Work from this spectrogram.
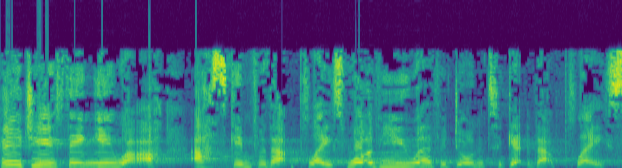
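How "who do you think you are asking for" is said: plain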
